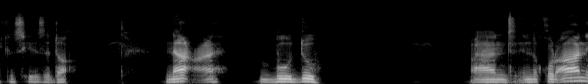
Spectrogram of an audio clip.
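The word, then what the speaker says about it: نعبد: Right, so pronounce it then. Na'budu, na'budu.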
